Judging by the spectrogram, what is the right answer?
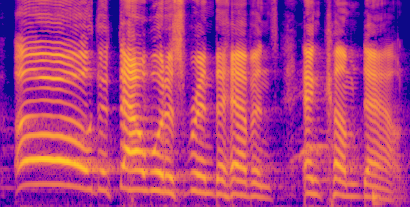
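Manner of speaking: very loud, high, heartfelt pleading cry, long drawn-out "oh". Explaining a scripture verse, acting out its speaker crying out in a pleading cry. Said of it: "crying out from the depths of his heart".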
